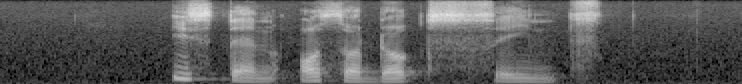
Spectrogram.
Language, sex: Northern Sotho, male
